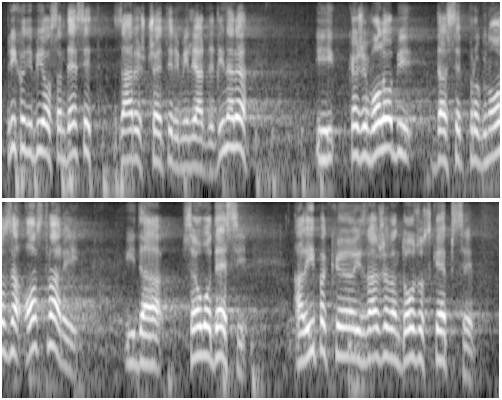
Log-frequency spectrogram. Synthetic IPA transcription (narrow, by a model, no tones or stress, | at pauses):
pɾiːxo̞d̪jebiːo̞ːsamd̪eset̪zaːɾezt͡ʃet̪iɾimilijaɾd̪e̞d̪inaɾa | ikaːʒemʋo̞leo̞bid̪ase̞pɾo̞ɡno̞ːzaʔo̞st̪ʋaːɾi | id̪ase̞o̞ʋo̞d̪esḭ | a̰liipakizɾaʒaːʋand̪o̞ːzuskepsḛ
